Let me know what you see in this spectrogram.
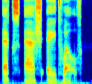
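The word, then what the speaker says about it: X Æ A-12: Musk has said the intended pronunciation is X Ash A12.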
